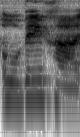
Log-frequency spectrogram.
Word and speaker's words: oveja: jamieson each sound la oveja is a sheep again J makes an H down so it's not obey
